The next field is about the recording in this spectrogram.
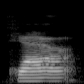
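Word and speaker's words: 花儿: อ่าน ว่า อะไร ครับ อ่าน ว่า quar ม้วน ลิ้น นะ อีก ครั้ง นึง มา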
